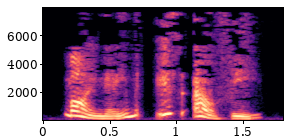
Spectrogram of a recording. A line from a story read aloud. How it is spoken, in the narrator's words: the creature responded, his voice clear and clipped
